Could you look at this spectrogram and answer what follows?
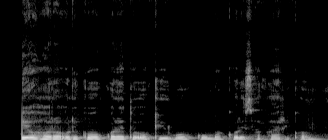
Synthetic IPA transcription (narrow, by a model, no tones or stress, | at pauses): ioɦɔɾɔʔo̰ɾekoːkoɾɛtoʔokiuɣɔkuːmakoɾesafaɾikɔm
